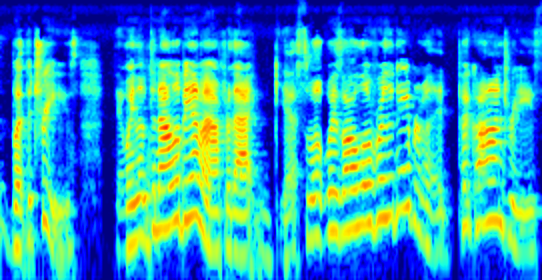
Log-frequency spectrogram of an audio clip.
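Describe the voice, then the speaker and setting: A woman's voice: mid-range voice, bright, forceful tone, lo-fi sound. A woman in her thirties, sniffly from allergies, talking candidly in a casual self-recorded video check-in and drifting off on tangents. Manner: candid, chatty, goes off on tangents. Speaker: military spouse vlogger.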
